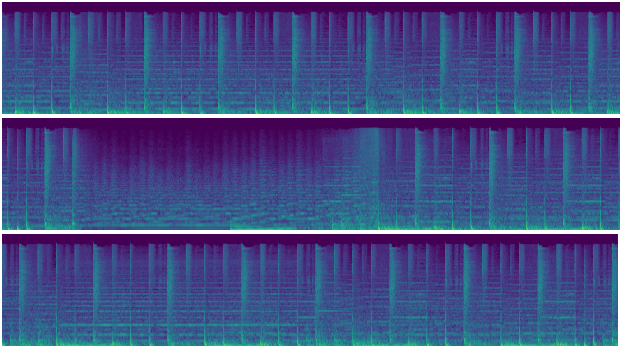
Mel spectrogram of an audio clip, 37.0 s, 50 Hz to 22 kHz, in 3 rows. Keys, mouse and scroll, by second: 2.1 typing, 3.8-5.0 typing, 11.4 double click, 15.1 right click, 17.0 typing, 17.5 double click.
